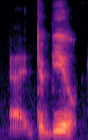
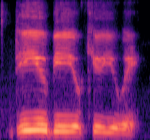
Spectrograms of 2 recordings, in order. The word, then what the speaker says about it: Dubuque: Dubuque. It's a French name. Dubuque. Dubuque.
